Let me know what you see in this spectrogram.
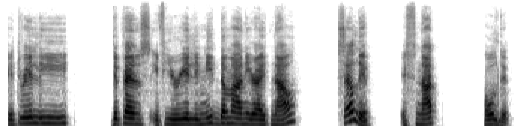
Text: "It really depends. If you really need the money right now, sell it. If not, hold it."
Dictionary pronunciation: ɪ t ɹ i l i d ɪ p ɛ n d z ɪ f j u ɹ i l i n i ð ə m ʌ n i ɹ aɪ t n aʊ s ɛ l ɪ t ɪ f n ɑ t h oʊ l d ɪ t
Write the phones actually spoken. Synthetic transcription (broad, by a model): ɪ t ɹ i l i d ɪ p ɛ n d s ɪ f j u ɹ i l i n i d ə m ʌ n i ɹ aɪ t n aʊ s ɛ l ɪ t ɪ f n ɑ t h oʊ l d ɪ t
